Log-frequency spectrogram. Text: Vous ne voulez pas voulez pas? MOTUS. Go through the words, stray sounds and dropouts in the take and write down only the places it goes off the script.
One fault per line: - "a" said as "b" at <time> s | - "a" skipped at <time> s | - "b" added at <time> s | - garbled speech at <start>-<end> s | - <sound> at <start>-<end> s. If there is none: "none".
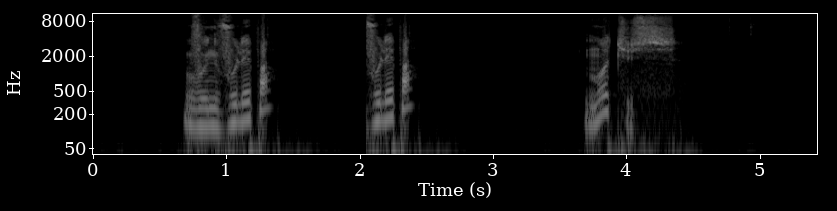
none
